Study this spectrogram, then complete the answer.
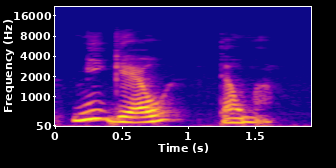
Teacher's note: And then you have the letter L at the end of the word, and also L at the end of the syllable if the next letter is a consonant, and then the sound will be U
